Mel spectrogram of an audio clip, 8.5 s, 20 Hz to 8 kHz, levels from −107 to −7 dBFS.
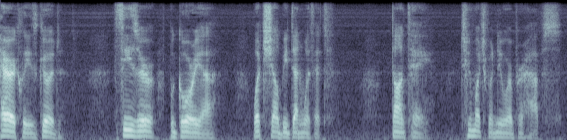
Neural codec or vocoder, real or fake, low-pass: vocoder, 44.1 kHz, 80 mel bands, Vocos; fake; 7.2 kHz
